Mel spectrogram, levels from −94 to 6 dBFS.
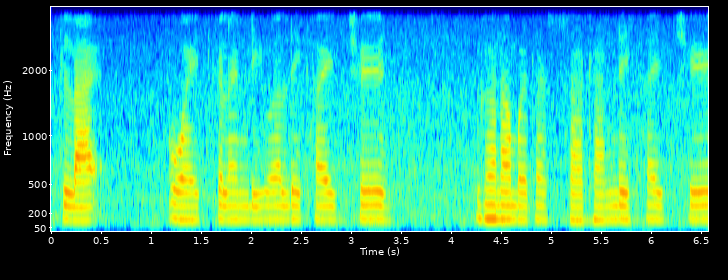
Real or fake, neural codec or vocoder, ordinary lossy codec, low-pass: real; none; none; 3.6 kHz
